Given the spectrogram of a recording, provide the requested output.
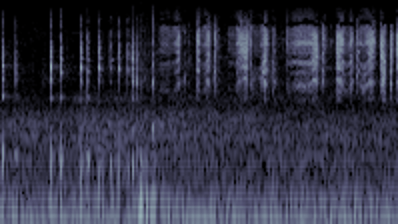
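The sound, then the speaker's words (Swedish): A western capercaillie calls: a run of sharp, accelerating clicking knocks, then a dry, raspy scraping and grinding that carries on to the end, with no voices present. “Så här låter en tjäder.”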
